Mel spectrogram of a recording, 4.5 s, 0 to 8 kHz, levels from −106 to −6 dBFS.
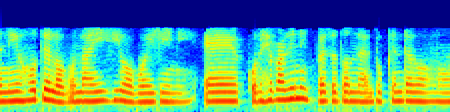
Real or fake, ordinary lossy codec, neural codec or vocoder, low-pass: fake; AAC, 16 kbps; codec, 16 kHz, about 1 kbps, DyCAST, with the encoder's durations; 7.2 kHz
